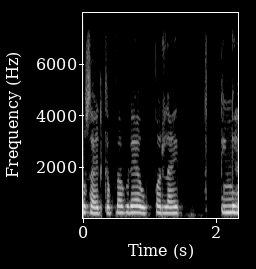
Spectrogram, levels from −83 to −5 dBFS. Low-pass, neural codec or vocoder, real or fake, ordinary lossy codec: 7.2 kHz; none; real; none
